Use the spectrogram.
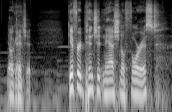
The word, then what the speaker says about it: Pinchot: I said gford pitchit I think it's pinch like it's you say it fast pinch it pinch it gford pinch it national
